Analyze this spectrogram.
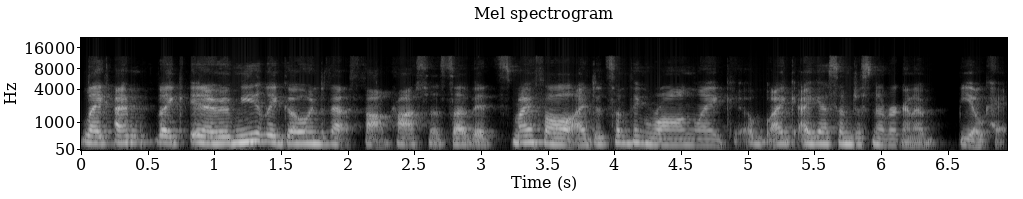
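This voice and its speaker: Speaking at a very fast pace with hardly any pauses, a woman keeps to a medium pitch with ordinary pitch variation. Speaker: summit interviewer. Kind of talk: interview conversation.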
